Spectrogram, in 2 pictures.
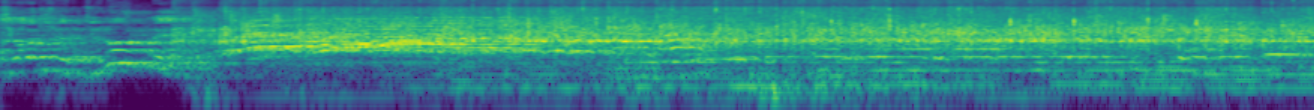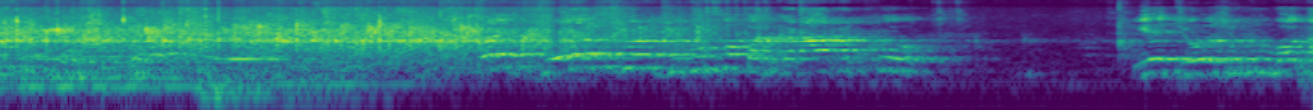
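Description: Loud, sustained applause and cheering from a seminar audience in Sagar, a dense roar of clapping with whoops that holds for several seconds, dies away, then gives way to a speaking voice.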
